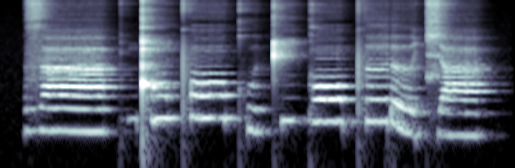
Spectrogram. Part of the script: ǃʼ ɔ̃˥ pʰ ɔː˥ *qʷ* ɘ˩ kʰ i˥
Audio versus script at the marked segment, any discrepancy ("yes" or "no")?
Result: yes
